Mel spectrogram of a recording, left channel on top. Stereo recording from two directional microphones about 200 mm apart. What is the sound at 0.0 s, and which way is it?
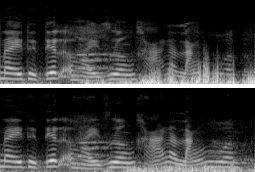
Speech, centre (ahead or behind).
